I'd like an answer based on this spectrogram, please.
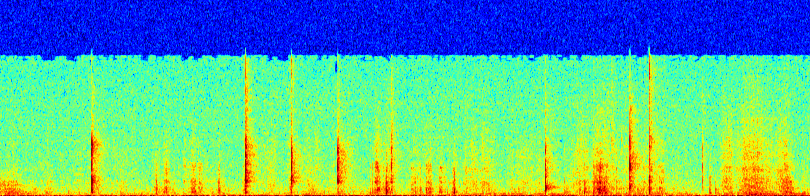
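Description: Faint, scattered crinkles and ticks of a diamond painting's plastic cover sheet being handled and lifted at its corner from the sticky canvas.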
